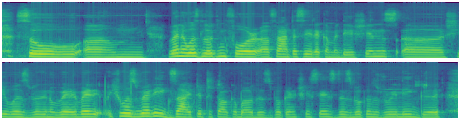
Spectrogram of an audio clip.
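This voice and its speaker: The voice has a dark, mellow tone and a monotone, flat intonation, moving at a fairly quick pace. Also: woman, fairly low pitch for a woman. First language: not English. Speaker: book YouTuber. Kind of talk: casual vlog talk. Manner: hesitant with many fillers.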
